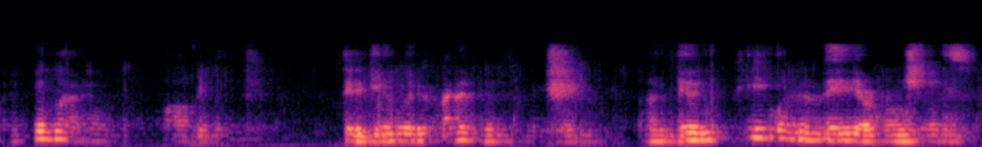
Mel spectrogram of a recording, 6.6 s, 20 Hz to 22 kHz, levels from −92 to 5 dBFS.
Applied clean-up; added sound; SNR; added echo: neural mask model DeepFilterNet 3.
